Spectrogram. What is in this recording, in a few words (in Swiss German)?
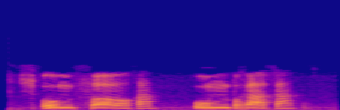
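"umfahre", alsace Haut-Rhin; vin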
